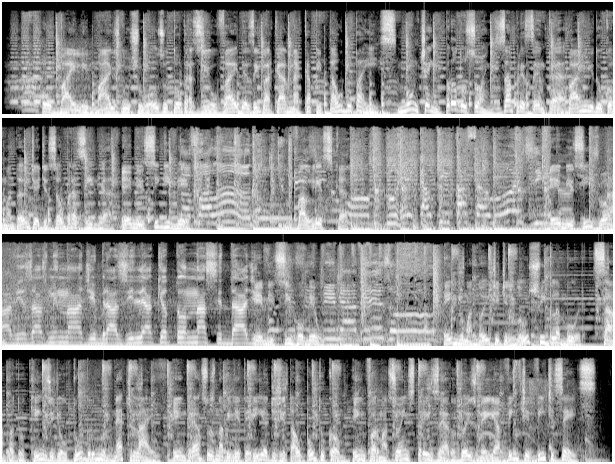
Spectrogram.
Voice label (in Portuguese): voz locutor, vinhetas e chamadas para festas; gb net live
